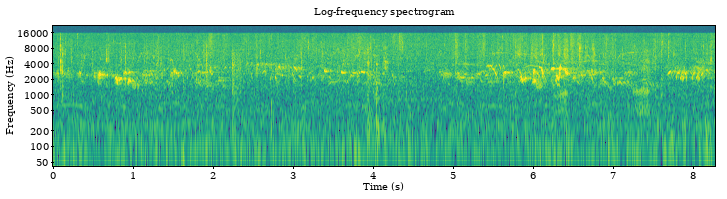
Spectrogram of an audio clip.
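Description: Faint birdsong: repeated short chirps and warbled phrases from small birds, over quiet forest ambience.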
